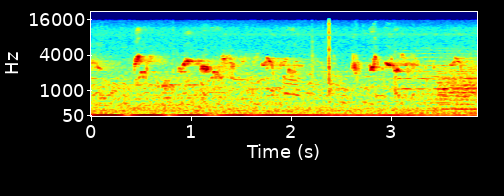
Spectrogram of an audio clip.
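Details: Red-whiskered bulbul singing at a fighting-decoy trap: a few scattered warbled and slurred phrases, fairly faint, with one sharp click near the middle and a constant low hum underneath.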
